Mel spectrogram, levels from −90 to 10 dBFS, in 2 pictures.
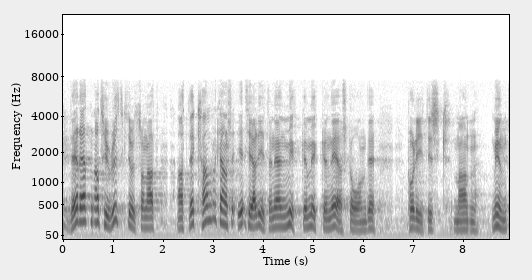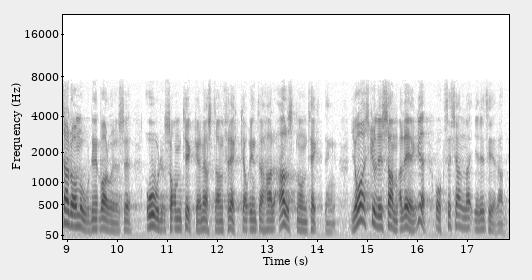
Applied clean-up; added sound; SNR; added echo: none; none; none; none.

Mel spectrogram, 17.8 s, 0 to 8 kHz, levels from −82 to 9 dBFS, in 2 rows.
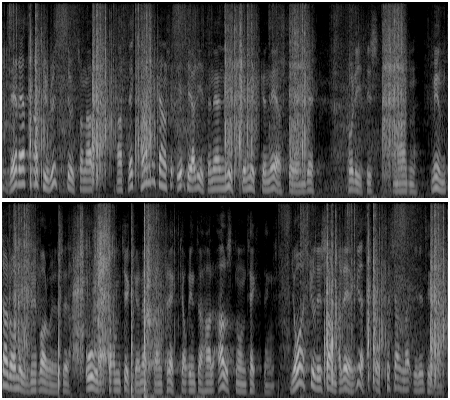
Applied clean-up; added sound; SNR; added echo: none; Coin (dropping); 3 dB; none.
